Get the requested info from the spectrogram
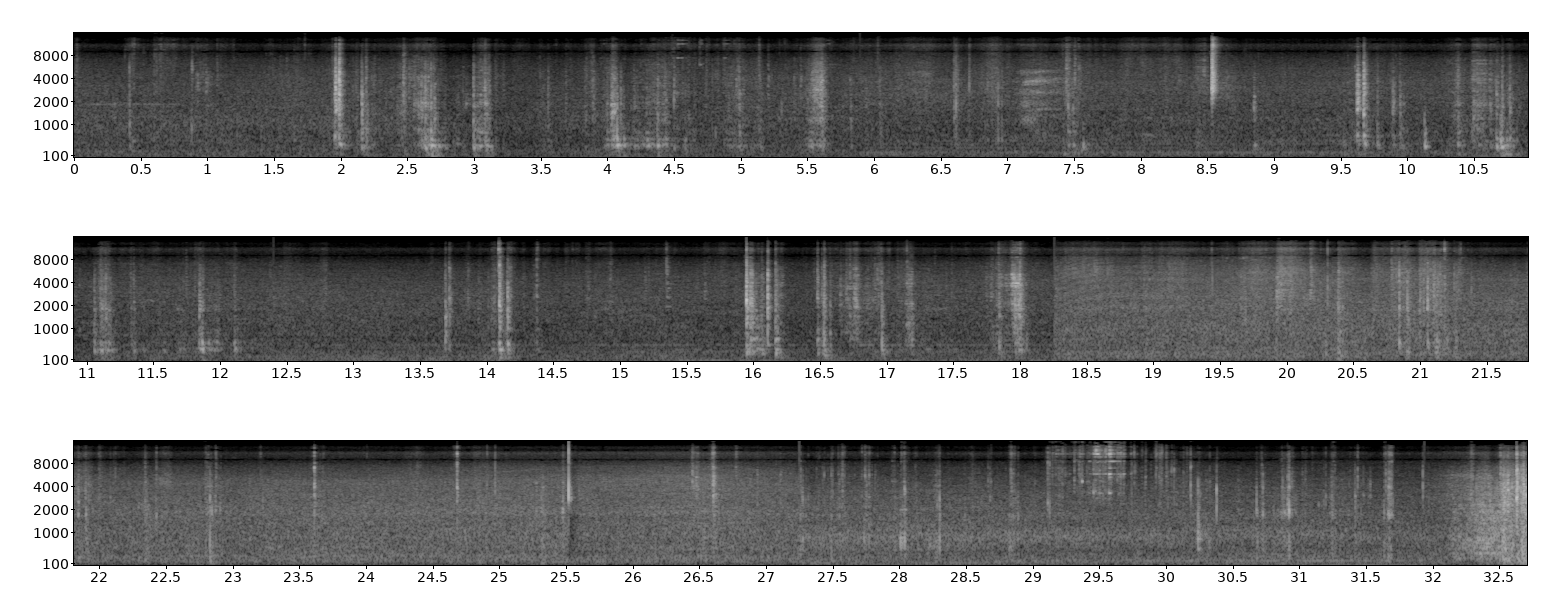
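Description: Irregular clattering, clicks and knocks of items, including a metal gas canister, being handled and stowed under a van's front seat, several sharp strikes in the first half. About two-thirds of the way in the knocks thin out and a steady background noise with a low hum takes over.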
